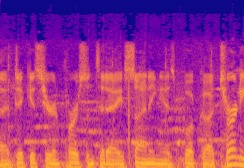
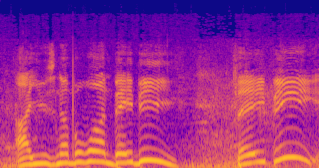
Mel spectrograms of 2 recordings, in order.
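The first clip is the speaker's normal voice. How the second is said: put-on sportscaster voice, higher; 12 semitones higher than usual. Entering a sound-alike contest on stage: Dick Vitale impression. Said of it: "a nice Dick Vitale impression".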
